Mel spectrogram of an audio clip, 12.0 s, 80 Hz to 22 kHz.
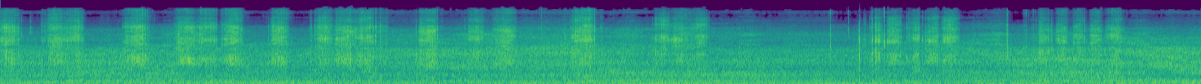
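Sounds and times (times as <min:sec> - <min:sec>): marker scraping on concrete: 0:00.0 - 0:07.6, 0:08.3 - 0:11.6
steady low rumble: 0:00.0 - 0:12.0.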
